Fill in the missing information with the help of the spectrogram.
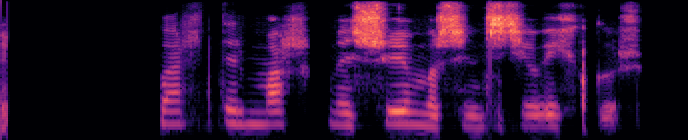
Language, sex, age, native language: Icelandic, female, 11, Icelandic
